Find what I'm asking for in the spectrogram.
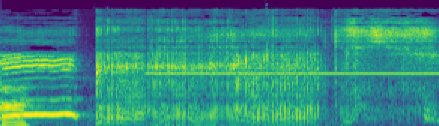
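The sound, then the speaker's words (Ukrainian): A voice mimics a dial-up modem connecting: a short warbling tone, a brief cutoff, then a loud, steady hissing screech with a thin whine running through it. “через модемний інтернет вночі, бо він дешевше. там ще такий звук був.”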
